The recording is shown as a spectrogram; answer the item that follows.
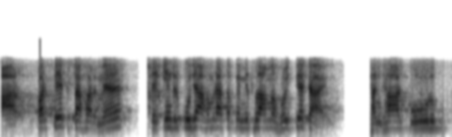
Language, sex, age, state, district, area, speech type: Maithili, male, 45-60, Bihar, Madhubani, rural, conversation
